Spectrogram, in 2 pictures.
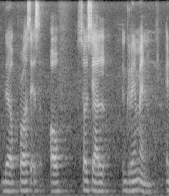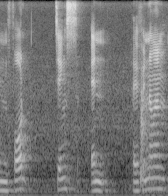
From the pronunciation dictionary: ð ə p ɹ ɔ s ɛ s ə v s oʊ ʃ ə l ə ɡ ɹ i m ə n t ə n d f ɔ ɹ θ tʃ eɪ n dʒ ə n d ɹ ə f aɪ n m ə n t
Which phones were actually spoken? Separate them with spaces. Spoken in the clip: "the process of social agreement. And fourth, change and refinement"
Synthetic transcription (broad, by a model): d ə p ɹ ɔ s ɛ s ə f s oʊ s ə l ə ɡ ɹ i m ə n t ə n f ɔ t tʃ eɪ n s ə n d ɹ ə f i n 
